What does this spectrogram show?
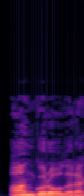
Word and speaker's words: Ankara: Europa pronunciaba Ankara como Angora en sus propios idiomas.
